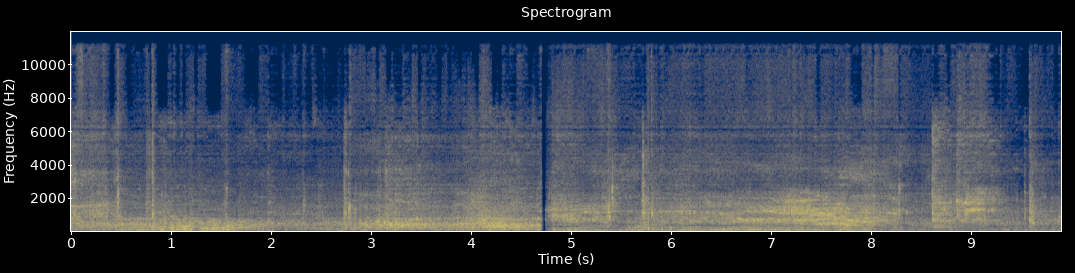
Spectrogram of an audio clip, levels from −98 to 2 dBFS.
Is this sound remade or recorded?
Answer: remade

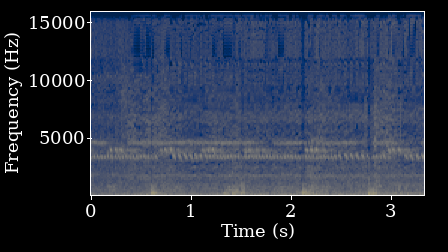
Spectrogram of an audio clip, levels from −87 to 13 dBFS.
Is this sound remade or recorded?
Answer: recorded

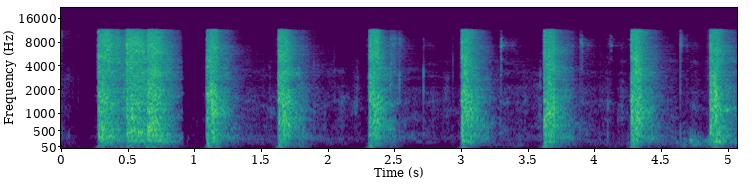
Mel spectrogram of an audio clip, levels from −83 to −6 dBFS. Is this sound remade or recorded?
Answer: remade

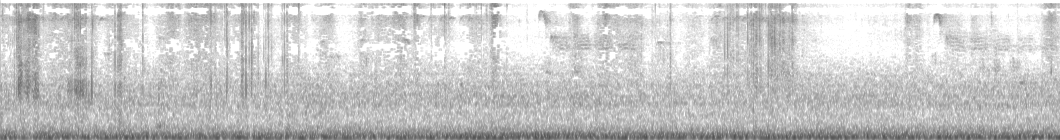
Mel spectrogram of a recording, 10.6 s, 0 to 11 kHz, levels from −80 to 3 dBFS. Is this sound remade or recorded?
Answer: recorded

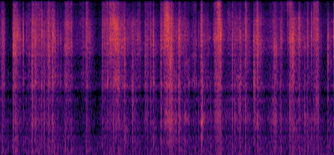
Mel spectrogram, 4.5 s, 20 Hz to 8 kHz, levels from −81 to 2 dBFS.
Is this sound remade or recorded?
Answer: remade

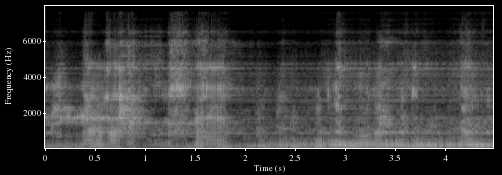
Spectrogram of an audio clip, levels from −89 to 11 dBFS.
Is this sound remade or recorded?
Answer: remade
